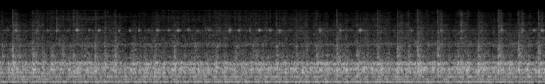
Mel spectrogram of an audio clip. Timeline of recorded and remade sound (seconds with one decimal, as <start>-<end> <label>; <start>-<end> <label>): 0.0-0.8 remade; 0.8-1.4 recorded; 1.4-5.5 remade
